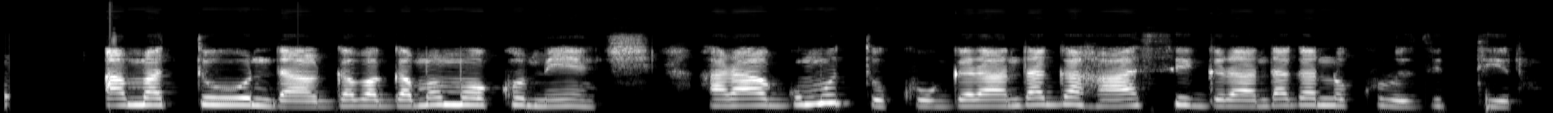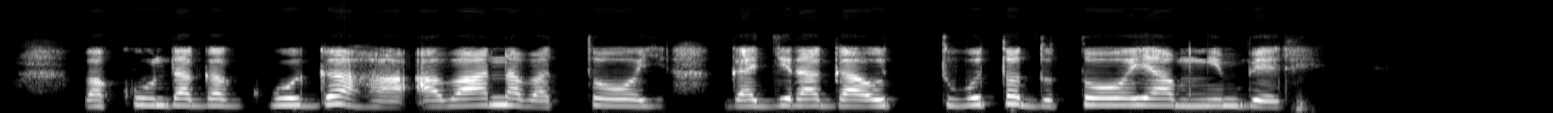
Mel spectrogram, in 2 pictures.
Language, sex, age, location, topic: Kinyarwanda, female, 18-24, Musanze, agriculture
